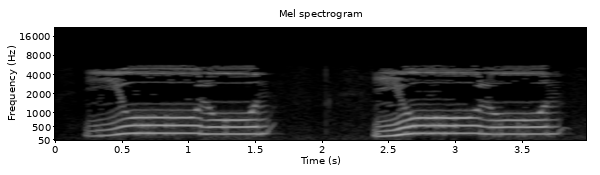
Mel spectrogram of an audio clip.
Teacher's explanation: ابدال الهمز الساكن في كلمة يؤلون، كلمة يؤلون تقرأ يولون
